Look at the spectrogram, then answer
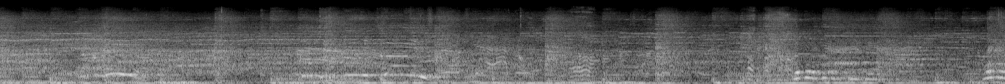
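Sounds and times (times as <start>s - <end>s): heavy bass: 0.0s - 10.0s
live music through pa: 0.0s - 10.0s.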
